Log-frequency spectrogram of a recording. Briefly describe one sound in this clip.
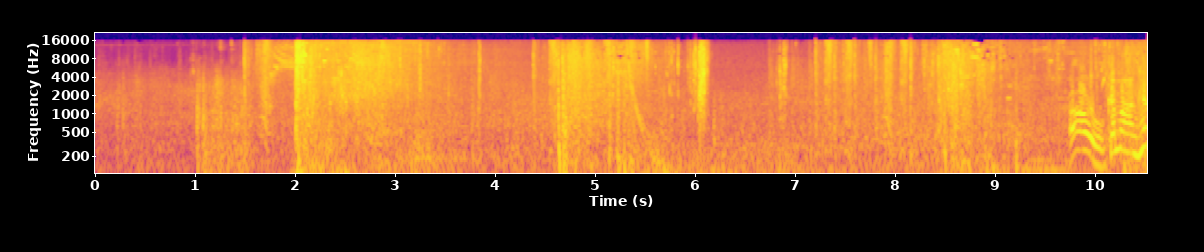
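Gunfire and explosions boom loudly.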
